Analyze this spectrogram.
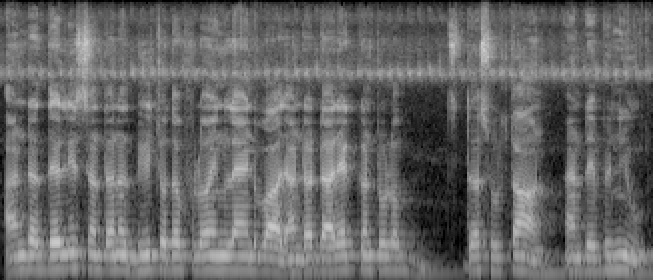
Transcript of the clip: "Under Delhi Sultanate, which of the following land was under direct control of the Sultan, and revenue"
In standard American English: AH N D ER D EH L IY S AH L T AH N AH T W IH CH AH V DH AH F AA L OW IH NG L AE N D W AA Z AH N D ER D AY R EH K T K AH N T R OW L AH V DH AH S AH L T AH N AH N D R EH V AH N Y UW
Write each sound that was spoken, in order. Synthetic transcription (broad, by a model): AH N D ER D EH L IY S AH N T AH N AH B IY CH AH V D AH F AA L OW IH NG L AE N D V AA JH AH N D ER D AY R EH K T K AH N T R OW L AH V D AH S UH L T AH N AH N D R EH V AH N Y UW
